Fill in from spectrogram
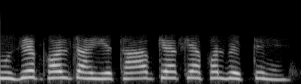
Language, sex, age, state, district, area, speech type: Hindi, female, 18-30, Uttar Pradesh, Jaunpur, rural, conversation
